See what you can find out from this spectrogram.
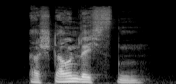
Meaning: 1. superlative degree of erstaunlich 2. inflection of erstaunlich: strong genitive masculine/neuter singular superlative degree
- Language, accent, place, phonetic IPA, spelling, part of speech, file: German, Germany, Berlin, [ɛɐ̯ˈʃtaʊ̯nlɪçstn̩], erstaunlichsten, adjective, De-erstaunlichsten.ogg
